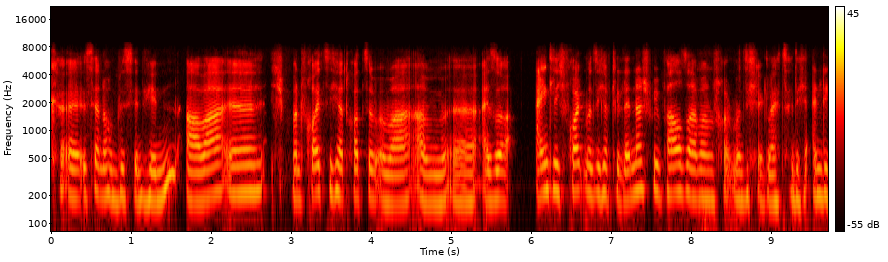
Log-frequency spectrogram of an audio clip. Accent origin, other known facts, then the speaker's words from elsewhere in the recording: Bielefeld, North Rhine-Westphalia, Germany; Ja, ich äh, bin ja aufgewachsen. Also ich komme aus Bielefeld, äh, habe hier äh, fast ununterbrochen gelebt, sagen wir so.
